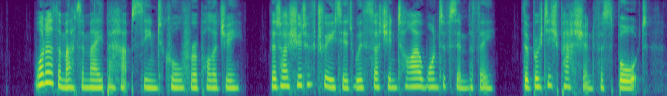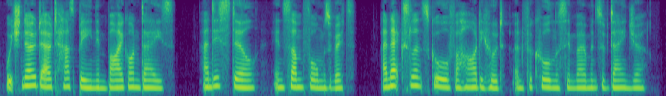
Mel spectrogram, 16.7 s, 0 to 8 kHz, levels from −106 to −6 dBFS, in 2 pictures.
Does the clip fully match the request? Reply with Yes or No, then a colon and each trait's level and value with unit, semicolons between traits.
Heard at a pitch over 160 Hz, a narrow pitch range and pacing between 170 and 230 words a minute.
Yes: high, 190 Hz; narrow, 2.1 semitones; average, 200 wpm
